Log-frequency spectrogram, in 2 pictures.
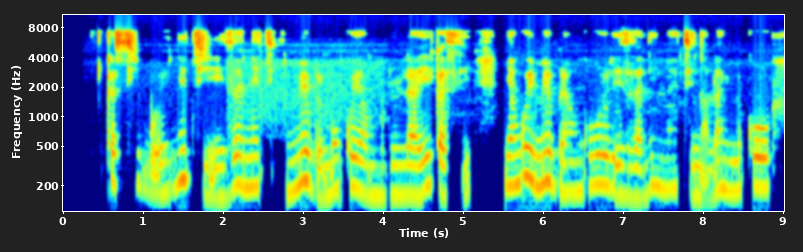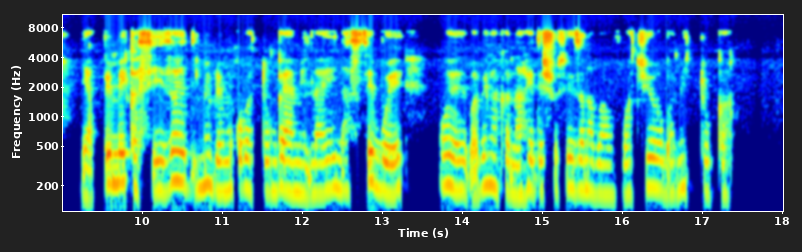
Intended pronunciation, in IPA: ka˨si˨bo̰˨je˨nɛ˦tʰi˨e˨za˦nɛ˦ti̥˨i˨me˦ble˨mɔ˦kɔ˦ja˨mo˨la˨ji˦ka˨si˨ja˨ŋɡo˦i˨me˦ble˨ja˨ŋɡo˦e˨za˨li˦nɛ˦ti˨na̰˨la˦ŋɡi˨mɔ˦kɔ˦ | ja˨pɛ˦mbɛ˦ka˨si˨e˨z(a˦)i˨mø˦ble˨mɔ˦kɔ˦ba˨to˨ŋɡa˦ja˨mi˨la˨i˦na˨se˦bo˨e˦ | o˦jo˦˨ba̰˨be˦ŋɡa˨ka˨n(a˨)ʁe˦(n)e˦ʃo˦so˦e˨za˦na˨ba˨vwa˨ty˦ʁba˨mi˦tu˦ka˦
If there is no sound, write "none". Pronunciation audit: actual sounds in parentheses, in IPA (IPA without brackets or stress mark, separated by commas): a˦, a˨, d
